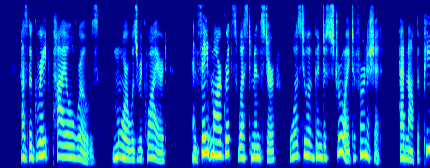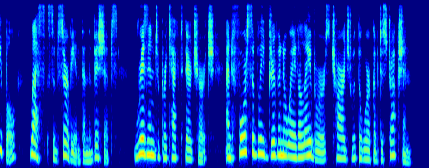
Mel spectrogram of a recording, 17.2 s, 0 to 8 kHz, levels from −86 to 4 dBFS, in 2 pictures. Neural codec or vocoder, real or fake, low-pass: none; real; 7.2 kHz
